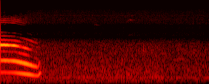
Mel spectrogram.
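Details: Female pet cat indoors in Japan, meowing toward the outside through an opened curtain in the afternoon: a single short, clear, downward-sliding meow, followed by quiet room hum.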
